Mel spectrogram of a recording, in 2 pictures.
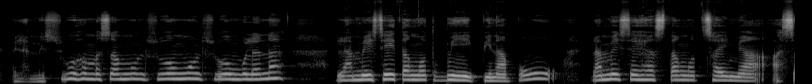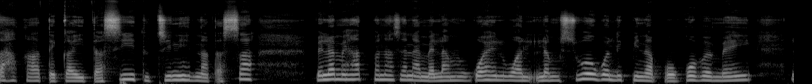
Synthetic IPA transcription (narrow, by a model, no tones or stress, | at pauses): pelamesuoɦamasamulsuomulsuamulenalame̞jsejtaŋo̞tmipinapolame̞jsahastaŋo̞tsajmea̰a̰saɦakate̞kajtasitut͡ʃinihnatasape̞lame̞hat̚panasenamelamuɡwailalamusuawalipinapokoβeme̞j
